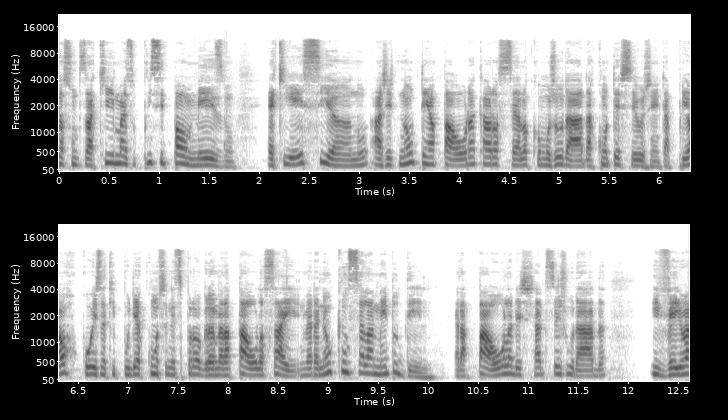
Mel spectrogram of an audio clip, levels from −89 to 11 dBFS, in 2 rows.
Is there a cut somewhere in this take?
no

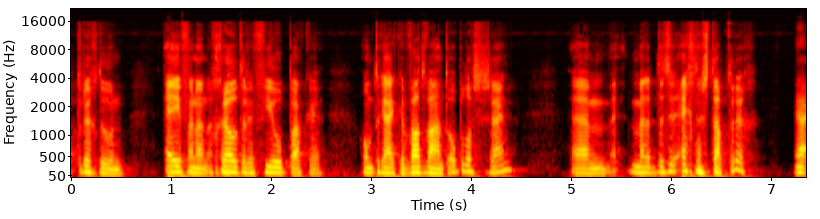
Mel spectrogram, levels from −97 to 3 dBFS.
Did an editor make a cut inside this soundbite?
no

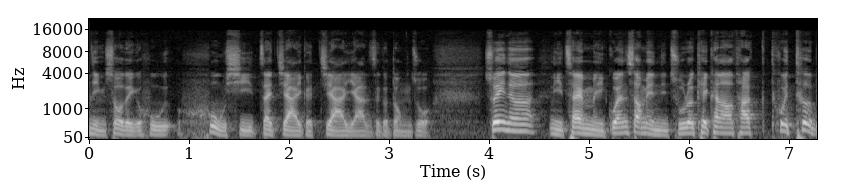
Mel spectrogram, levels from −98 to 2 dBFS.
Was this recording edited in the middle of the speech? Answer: yes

